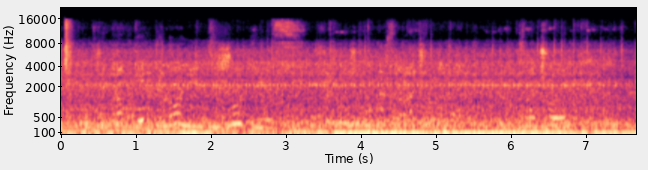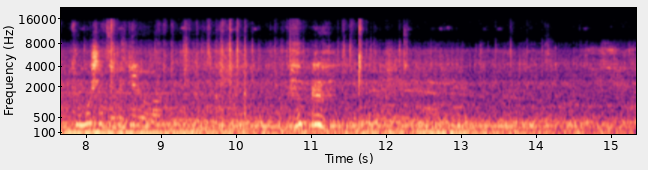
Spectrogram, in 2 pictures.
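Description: A single-deck diesel bus drones under load, heard from inside.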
